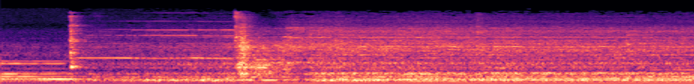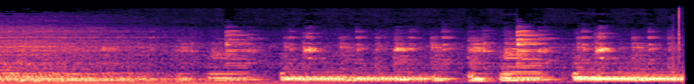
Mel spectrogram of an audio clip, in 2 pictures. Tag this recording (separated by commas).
Car, Music, Vehicle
